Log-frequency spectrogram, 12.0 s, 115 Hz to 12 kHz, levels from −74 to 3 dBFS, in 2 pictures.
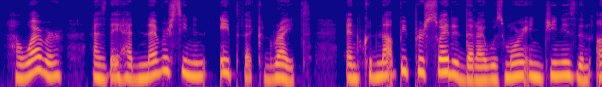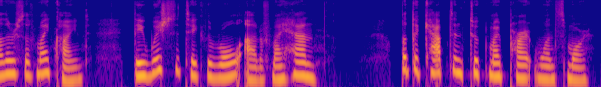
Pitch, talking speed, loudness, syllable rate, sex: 205 Hz, 220 wpm, -19 LUFS, 5.7 syllables/s, female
